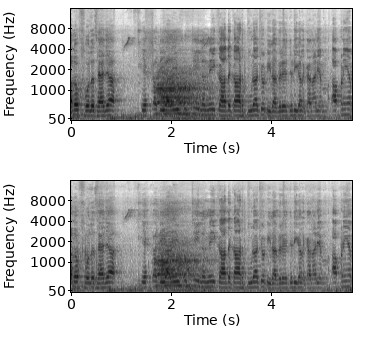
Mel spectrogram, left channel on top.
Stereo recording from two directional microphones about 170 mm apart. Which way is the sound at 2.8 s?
30° left (ahead or behind).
